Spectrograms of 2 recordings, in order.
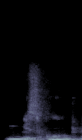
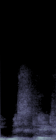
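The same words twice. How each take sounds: First: बिस्कुट said bis-kut with a u sound; the mistaken बिस्कुट, ending in kut; wrong pronunciation. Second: बिस्किट said bis-kit with a short i, pitched higher; the right बिस्किट, ending in kit, lifted up; correct pronunciation. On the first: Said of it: "बिस्कुट नहीं पढ़ते". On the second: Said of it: "ये बिस्किट पढ़ते हैं". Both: Shown as a demonstration.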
